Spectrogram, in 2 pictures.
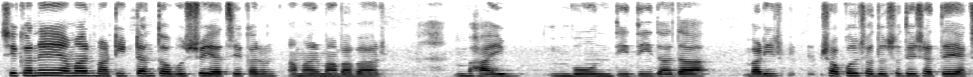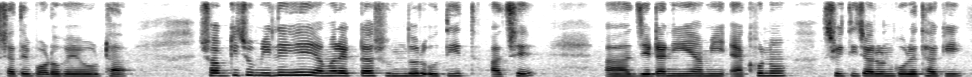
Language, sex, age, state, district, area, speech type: Bengali, female, 60+, West Bengal, Purulia, urban, spontaneous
